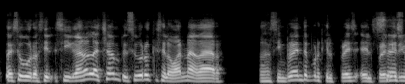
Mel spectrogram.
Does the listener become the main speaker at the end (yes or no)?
yes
